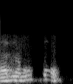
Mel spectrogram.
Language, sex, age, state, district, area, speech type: Odia, male, 18-30, Odisha, Rayagada, urban, conversation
